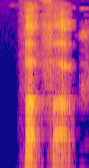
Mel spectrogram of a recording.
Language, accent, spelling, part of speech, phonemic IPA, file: English, Australia, buttfuck, noun / verb, /ˈbʌtfʌk/, En-au-buttfuck.ogg
- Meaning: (noun) An act of anal intercourse; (verb) To perform an act of anal intercourse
